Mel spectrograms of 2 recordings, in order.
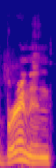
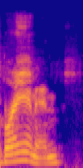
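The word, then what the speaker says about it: Brannen: compare that to john brennan's second year um he that's what i said you made it sound like the way that people spell it on the twitter oh sorry like brennan so john brannon uh first win lipscomb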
